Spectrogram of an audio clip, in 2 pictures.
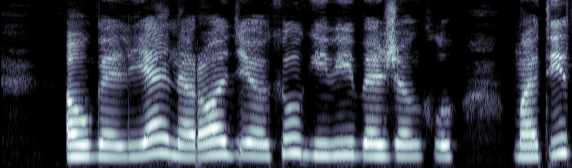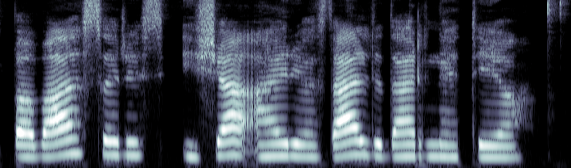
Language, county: Lithuanian, Kaunas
